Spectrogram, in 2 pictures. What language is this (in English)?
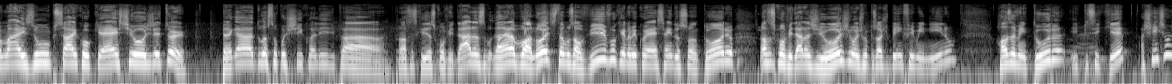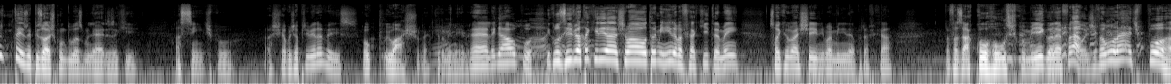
Portuguese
